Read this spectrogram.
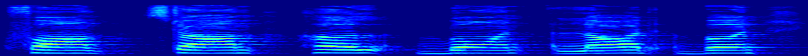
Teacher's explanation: You are not at all pronouncing the R.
